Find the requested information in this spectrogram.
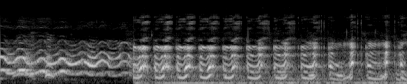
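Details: Dog making a strange noise indoors: a warbling, wavering whine that breaks into a rapid series of short, yelping pulses, roughly two per second, with faint background sounds.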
